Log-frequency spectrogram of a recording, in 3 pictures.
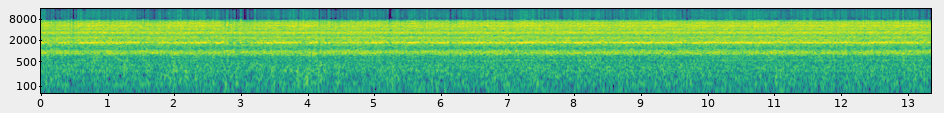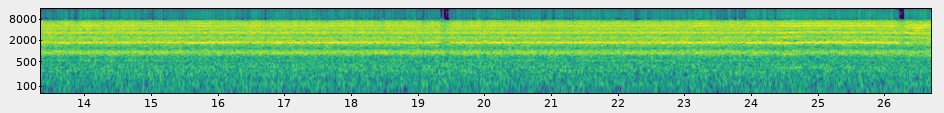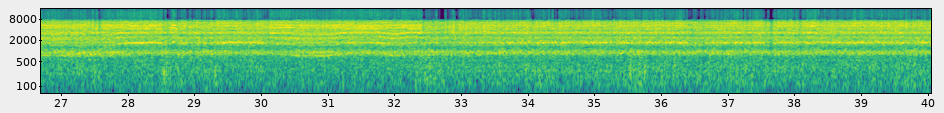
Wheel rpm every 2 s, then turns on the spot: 230, 230, 230, 230, 230, 230, 230, 230, 230, 230, 230, 230, 230, 220, 230, 220, 230, 230, 230, 230.
none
